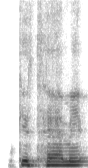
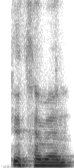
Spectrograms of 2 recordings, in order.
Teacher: the change from a long E sound to a short E sound in the stem when moving from the singular to the plural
